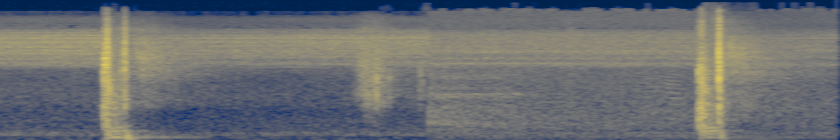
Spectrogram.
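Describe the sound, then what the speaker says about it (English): A VPA Omega broadhead-tipped arrow strikes and cracks through bone, three sharp impacts spaced apart, the first and last loud and close, the middle one fainter. "You can hear that bone crack every time the arrow goes in there"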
